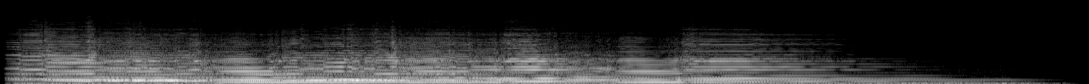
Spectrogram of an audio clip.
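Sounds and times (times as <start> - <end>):
viola da gamba: 0.2 - 8.9.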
